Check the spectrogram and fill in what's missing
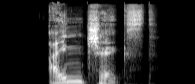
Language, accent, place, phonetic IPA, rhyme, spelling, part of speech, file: German, Germany, Berlin, [ˈaɪ̯nˌt͡ʃɛkst], -aɪ̯nt͡ʃɛkst, eincheckst, verb, De-eincheckst.ogg
- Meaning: second-person singular dependent present of einchecken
